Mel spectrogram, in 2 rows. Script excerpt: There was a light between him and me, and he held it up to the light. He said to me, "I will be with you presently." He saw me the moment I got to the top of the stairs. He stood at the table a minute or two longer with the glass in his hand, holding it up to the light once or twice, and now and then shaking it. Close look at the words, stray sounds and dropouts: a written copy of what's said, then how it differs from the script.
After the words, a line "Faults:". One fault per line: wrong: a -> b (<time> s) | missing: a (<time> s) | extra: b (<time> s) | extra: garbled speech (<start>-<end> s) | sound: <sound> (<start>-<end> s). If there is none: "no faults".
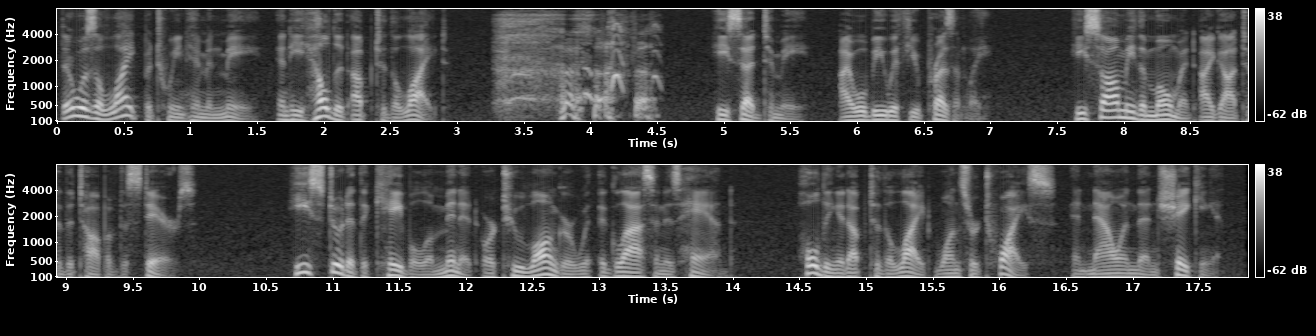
There was a light between him and me, and he held it up to the light. He said to me, "I will be with you presently." He saw me the moment I got to the top of the stairs. He stood at the cable a minute or two longer with the glass in his hand, holding it up to the light once or twice, and now and then shaking it.
Faults:
sound: laugh (3.3-4.6 s)
wrong: table -> cable (11.4 s)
